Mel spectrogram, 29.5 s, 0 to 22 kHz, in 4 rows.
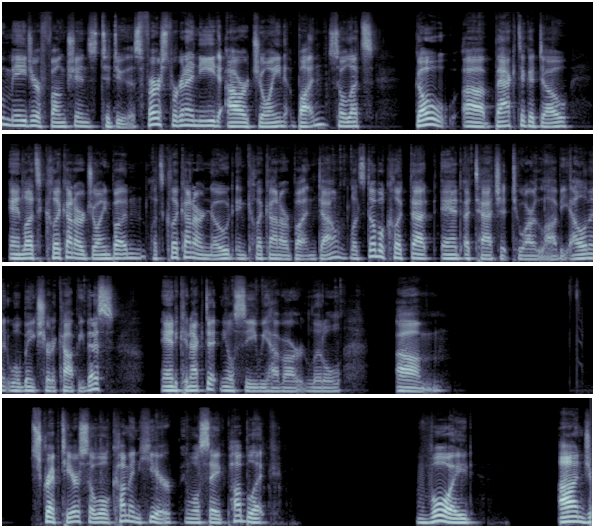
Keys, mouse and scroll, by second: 2.5 alt+Tab, 4.6 click, 6.4 click, 8.0 click, 9.1 click, 10.4 click, 11.9 click, 12.1 ctrl+a, 12.8 ctrl+c, 14.4 click, 16.3 click, 16.7 click, 17.6 click, 21.4 click, 21.9 Return, 22.0 Return, 22.7 Tab, 22.8-29.2 typing, 23.4-25.7 drag.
